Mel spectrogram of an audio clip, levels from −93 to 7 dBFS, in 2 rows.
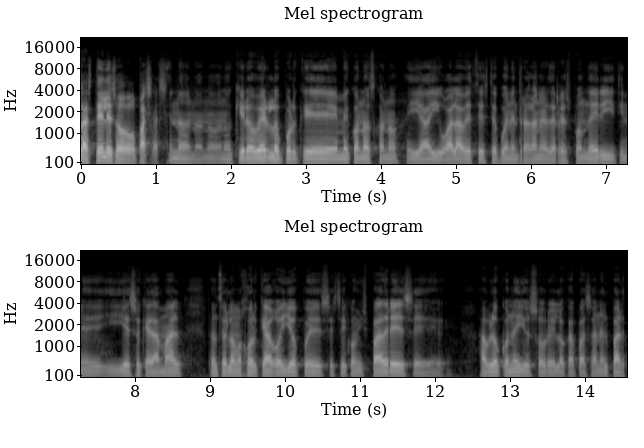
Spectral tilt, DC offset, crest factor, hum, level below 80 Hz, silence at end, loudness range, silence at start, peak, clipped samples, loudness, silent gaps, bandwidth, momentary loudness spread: -5.5 dB/octave; under 0.1%; 22 dB; none; -68 dBFS; 0.05 s; 5 LU; 0 s; -12 dBFS; under 0.1%; -34 LUFS; none; 14 kHz; 12 LU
